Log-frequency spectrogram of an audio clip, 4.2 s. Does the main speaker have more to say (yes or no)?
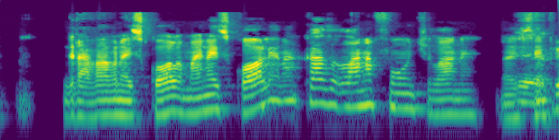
no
